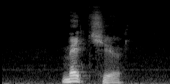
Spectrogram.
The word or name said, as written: Metje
